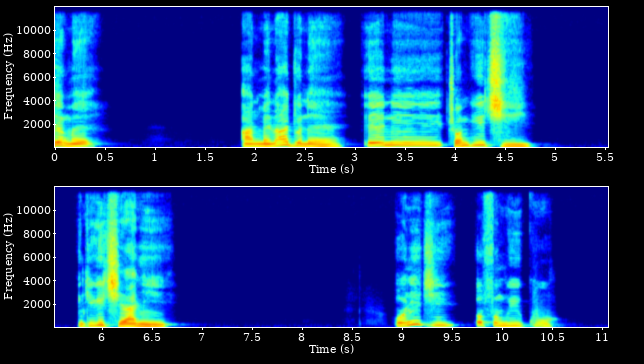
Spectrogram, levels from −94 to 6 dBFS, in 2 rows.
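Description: No faults are audible anywhere in the recording.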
